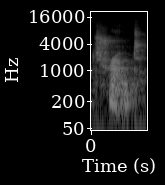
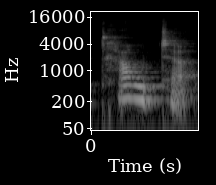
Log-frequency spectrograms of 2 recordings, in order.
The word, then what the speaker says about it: Traute: You'd pronounce that trout, Americans, wouldn't you? Elk, wolf, trout. Yeah. Hey, soon we can open our own mispronounced German names zoo. Similar to Elke, the correct way of saying this is Traute.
